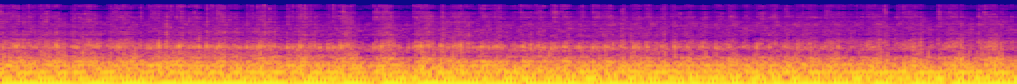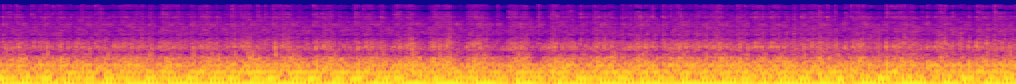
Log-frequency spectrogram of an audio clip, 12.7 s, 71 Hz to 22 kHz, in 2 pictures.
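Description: Deep lumpy V8 rumble with a choppy big-cam lope, revving up and down and pulling back cleanly; engine sounds healthy.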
